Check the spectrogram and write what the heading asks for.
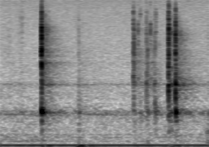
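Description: A few computer keyboard key clicks: one about half a second in, then a quick run of several near the end, over a low steady hum.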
